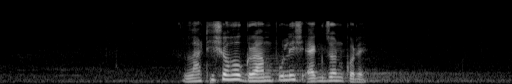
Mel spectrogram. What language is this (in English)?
Bangla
